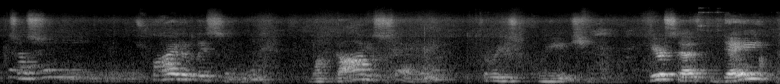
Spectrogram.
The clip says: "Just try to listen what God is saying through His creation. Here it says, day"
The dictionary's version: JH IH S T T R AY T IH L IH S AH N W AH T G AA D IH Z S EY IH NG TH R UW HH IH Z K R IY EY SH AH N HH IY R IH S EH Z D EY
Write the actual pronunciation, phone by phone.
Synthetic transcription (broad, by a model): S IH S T T R AY T IH L IH S AH N W AH T G AA D IH Z S EY IH NG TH UW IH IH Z K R IY EY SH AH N HH IY R S EH Z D EY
